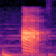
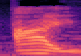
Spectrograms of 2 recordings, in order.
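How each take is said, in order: First: The vowel is one steady sound. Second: The vowel glides between two sounds. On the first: "we say a" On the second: "we don't say I"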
